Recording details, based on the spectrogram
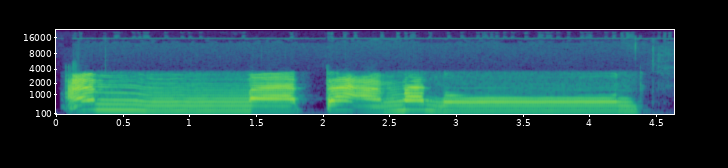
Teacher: عین اور میم میں عین کو کلیئر کریں، میم میں غنہ کریں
